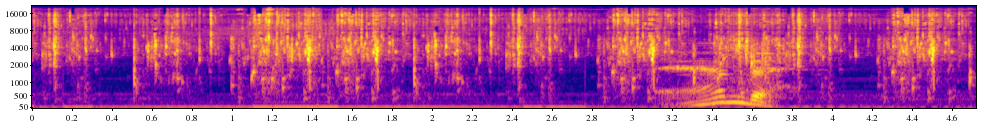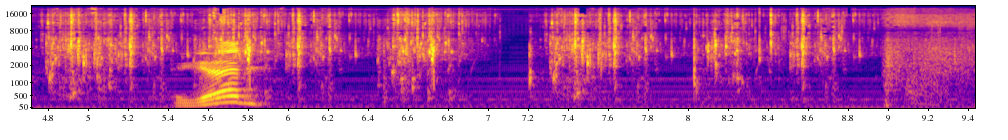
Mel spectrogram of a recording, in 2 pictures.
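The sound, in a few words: dripping water in The Dark Mod video game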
